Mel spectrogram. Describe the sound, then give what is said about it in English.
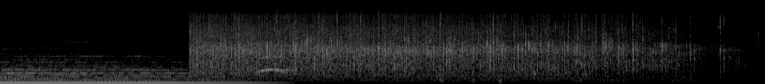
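Church audience at Beltway Park clapping to welcome a guest speaker: applause swells in over a low sustained tone that cuts off, holds as a dense, even patter, then dies away at the end. “Would you put your hands together? Would you give him a shout? And let's welcome Dr. Don Finto to Beltway Park today.”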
